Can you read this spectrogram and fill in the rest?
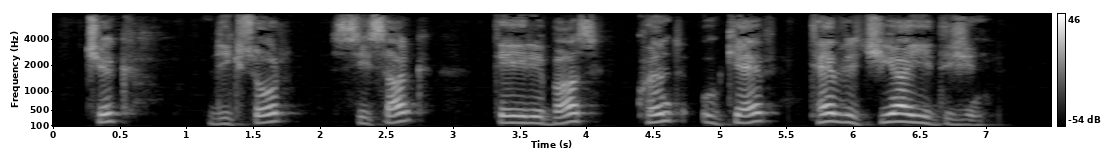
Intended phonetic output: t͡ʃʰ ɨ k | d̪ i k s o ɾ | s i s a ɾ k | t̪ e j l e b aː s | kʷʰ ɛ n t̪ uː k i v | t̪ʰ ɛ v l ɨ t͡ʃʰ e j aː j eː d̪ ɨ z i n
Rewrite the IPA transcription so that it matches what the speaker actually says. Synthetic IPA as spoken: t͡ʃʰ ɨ k | d̪ i k s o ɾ | s i s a ɾ k | t̪ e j ɾ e b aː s | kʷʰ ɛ n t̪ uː k ɛ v | t̪ʰ ɛ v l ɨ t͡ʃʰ i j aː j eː d̪ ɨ ʒ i n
